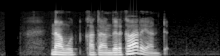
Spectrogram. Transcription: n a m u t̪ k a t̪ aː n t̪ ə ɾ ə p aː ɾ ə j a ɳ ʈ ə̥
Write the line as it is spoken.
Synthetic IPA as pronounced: n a m u t̪ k a t̪ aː n d̪ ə ɾ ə k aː ɾ ə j a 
